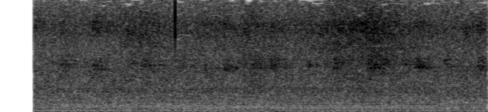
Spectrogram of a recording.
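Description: Steady low rumble with a hiss over it, starting a moment in, with no bass test tone playing yet.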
